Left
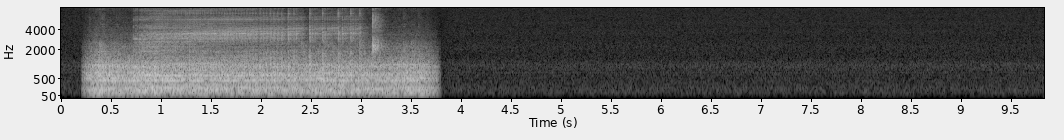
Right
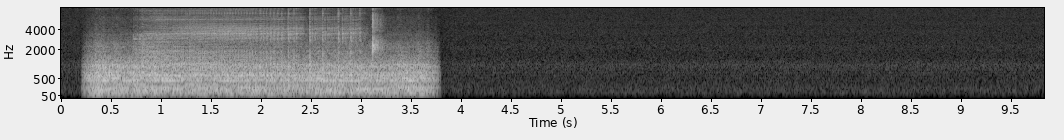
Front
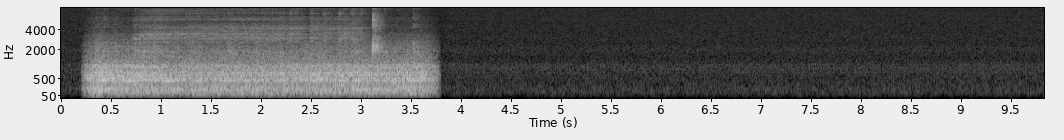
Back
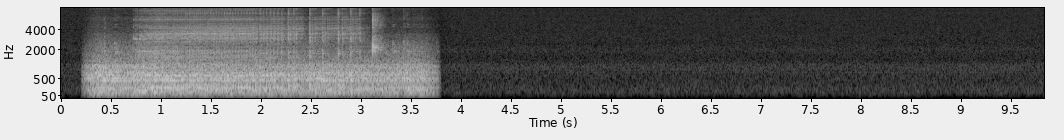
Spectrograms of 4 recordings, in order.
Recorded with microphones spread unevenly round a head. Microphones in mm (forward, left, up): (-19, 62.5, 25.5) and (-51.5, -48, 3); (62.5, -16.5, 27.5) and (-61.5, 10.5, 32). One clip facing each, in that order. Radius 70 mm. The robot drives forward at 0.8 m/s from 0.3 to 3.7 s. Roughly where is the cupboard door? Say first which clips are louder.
Left 1 dB, back 2 dB; behind left.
